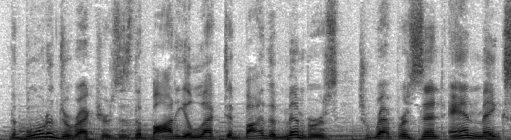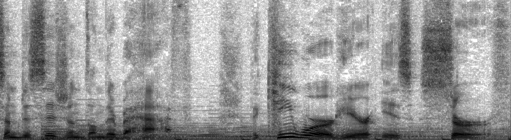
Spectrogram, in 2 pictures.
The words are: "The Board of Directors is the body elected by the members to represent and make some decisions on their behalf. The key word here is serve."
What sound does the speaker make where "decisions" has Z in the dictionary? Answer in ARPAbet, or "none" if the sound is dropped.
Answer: Z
